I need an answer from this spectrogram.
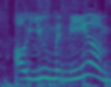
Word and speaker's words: aluminium: chaos began sales of aluminum bats or as they say in the uk aluminium bats have gone up five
